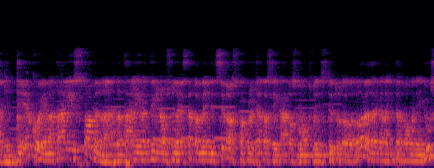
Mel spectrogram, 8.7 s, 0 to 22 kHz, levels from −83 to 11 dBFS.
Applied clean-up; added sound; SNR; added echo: none; Wind instrument, woodwind instrument; 17 dB; reverberation time 0.7 s.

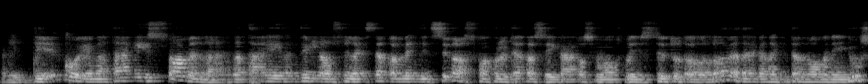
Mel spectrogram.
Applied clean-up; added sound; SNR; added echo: neural mask model DeepFilterNet 3.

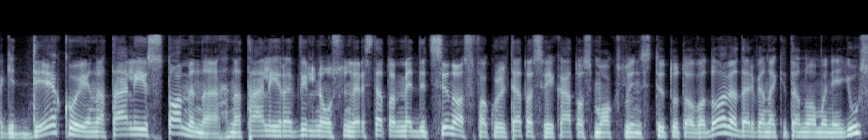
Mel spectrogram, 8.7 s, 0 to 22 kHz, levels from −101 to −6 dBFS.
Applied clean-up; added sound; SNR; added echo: none; none; none; none.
